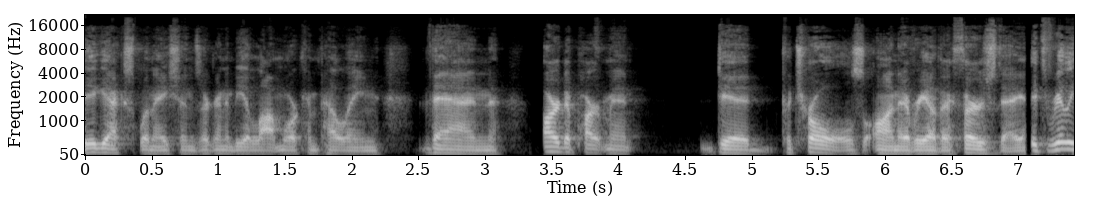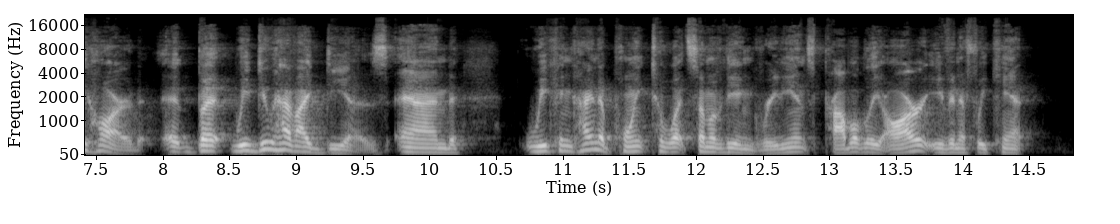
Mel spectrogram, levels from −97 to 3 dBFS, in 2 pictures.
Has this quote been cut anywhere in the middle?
yes; 1 cut; at 7.0 s

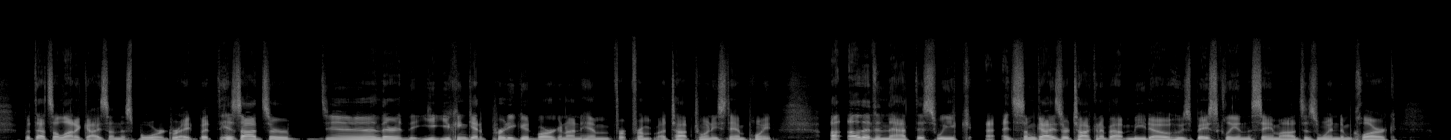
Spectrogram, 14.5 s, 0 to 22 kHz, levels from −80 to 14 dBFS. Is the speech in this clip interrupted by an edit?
no; 0 cuts

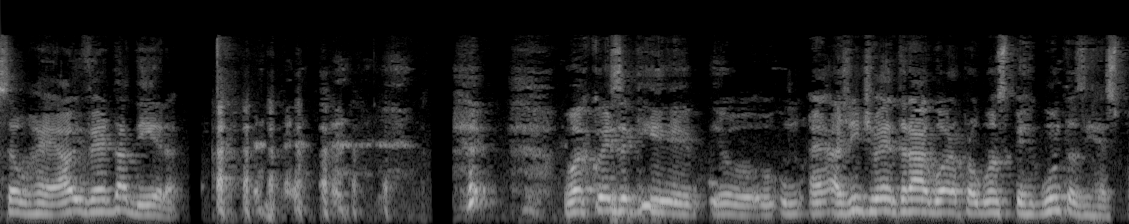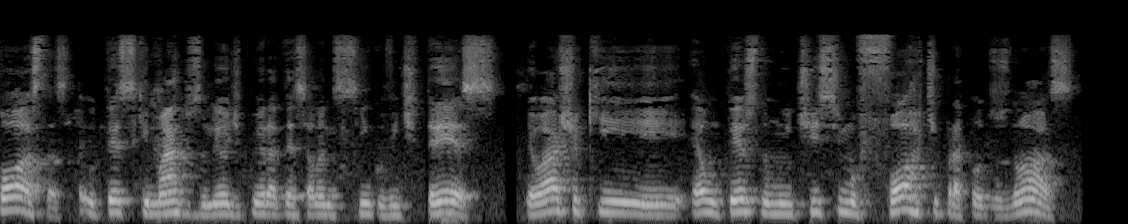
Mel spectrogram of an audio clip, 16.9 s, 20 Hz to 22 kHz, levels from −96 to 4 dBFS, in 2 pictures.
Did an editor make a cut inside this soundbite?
yes; 3 cuts; at 1.6 s, 9.1 s, 12.3 s

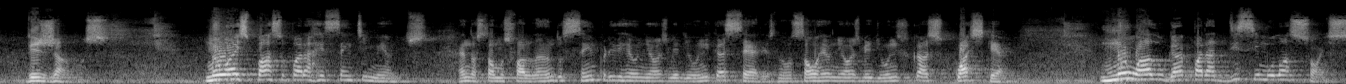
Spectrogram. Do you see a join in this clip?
yes; 2 cuts; at 2.0 s, 4.6 s

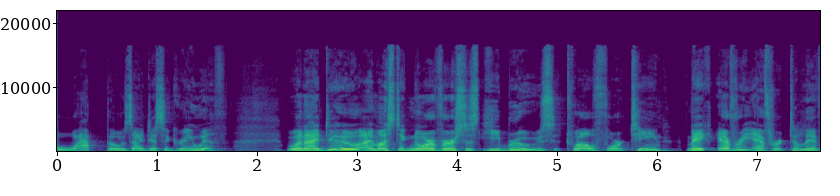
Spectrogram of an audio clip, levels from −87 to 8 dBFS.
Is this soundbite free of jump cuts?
no; 2 cuts; at 4.2 s, 6.2 s

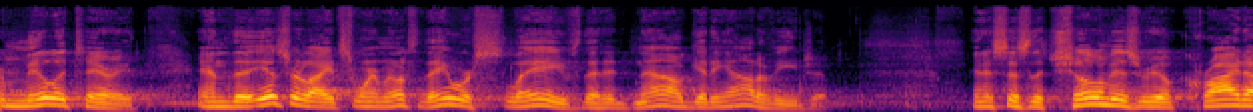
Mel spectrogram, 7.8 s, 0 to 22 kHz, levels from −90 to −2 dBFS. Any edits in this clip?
yes; 1 cut; at 3.9 s

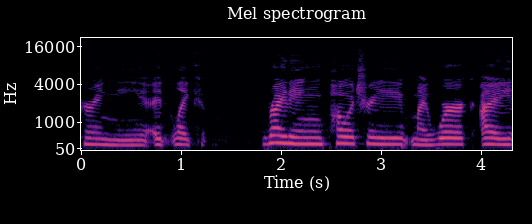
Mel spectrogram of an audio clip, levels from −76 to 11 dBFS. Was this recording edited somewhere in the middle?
no; 0 cuts

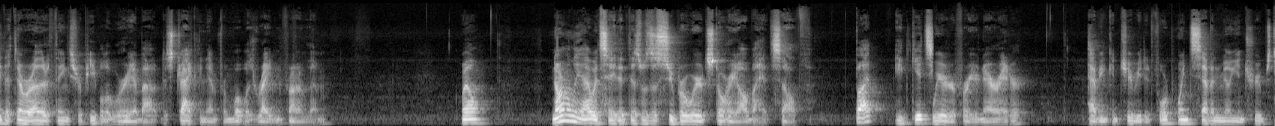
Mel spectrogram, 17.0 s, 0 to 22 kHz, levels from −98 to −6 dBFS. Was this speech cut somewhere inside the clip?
yes; 2 cuts; at 12.4 s, 14.5 s

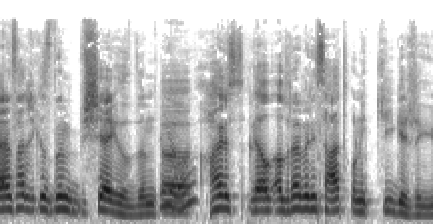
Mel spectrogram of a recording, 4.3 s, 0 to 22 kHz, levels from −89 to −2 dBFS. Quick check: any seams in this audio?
yes; 1 cut; at 1.6 s

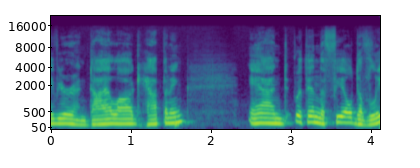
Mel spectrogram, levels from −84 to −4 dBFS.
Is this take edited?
yes; 1 cut; at 3.0 s

